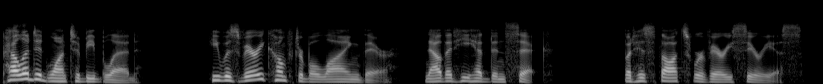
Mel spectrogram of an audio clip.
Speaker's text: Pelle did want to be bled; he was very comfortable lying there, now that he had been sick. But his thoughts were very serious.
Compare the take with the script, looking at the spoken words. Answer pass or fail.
pass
